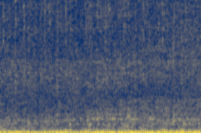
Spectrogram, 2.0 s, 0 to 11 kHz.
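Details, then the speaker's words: 1992 Chevrolet Corvette V8 idling, with restricted catalytic converters and a suspected misfire: deep steady rumble with a rough puffy exhaust note from a substantial exhaust leak right up front. "kind of hard to tell because we have some exhaust leaks i'm not sure where they're pretty substantial take a listen that's no small leak it's like right right up front"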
